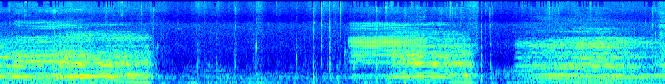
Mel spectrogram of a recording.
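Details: Madura cattle, kerapan racing bull stock brought from Sapudi Island, kept at a private home: three long, drawn-out harmonic moos of about two seconds each, with quieter gaps between them.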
